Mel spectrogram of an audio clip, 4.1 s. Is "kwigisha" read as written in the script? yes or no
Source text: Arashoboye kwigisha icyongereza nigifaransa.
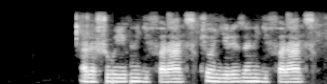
no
